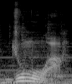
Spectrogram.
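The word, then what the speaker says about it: جمعة: বাংলাদেশে সাধারণত জুমা শব্দটি ব্যবহার হলেও এর মূল উচ্চারণ আরবিতে জুমুআহ।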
